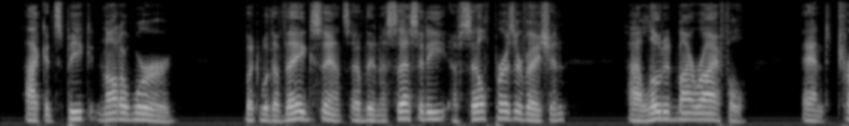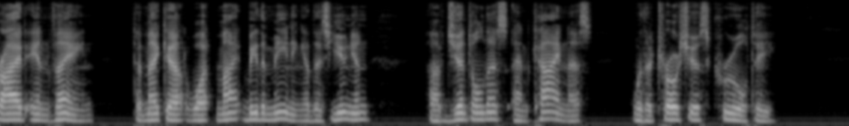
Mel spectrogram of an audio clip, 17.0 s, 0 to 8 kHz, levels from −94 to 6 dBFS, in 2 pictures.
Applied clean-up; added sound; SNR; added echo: none; none; none; none.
